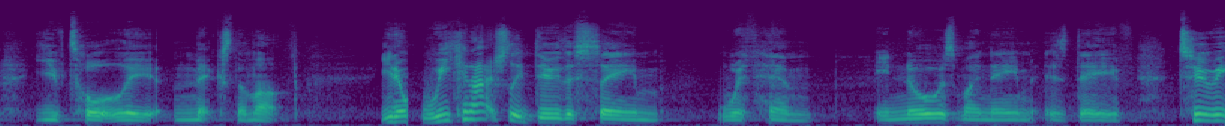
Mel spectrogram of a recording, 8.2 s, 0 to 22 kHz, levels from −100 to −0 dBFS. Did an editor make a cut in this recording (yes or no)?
yes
